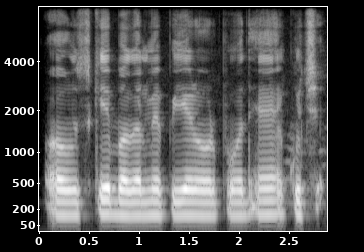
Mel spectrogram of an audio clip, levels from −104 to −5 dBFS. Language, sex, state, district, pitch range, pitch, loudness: Hindi, male, Bihar, Patna, 135-140 Hz, 140 Hz, -16 LUFS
